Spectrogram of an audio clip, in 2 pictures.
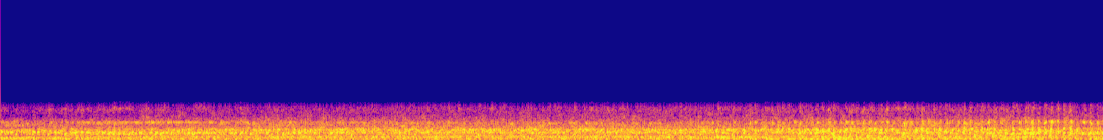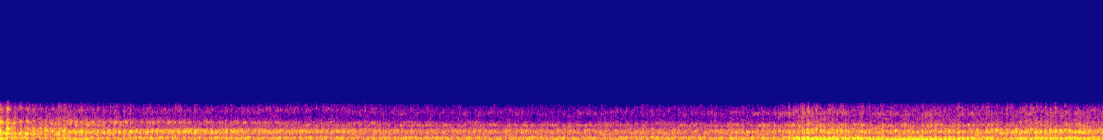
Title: bad injector?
